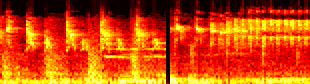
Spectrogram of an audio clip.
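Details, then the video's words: Long-tailed shrike in fast mimicking song, with woodpecker-like notes. Scattered sharp chips give way after a short break to a high, sustained buzzy trill, with low humming noise underneath. "Cendet suara pelatuk sambung Greja Kuntilanak roll speed tembak gacor"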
